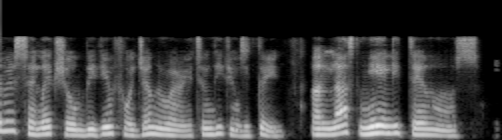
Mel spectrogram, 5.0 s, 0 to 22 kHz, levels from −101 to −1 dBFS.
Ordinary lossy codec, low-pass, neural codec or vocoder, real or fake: none; 7.2 kHz; codec, 24 kHz, 0.9 kbps, WavTokenizer, medium music audio release; fake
